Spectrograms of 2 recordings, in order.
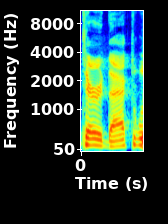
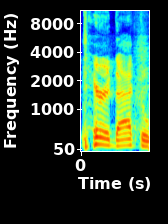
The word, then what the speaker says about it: pterodactyl: I said pterodactyl where the T is definitely not silent. No, the P is silent.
